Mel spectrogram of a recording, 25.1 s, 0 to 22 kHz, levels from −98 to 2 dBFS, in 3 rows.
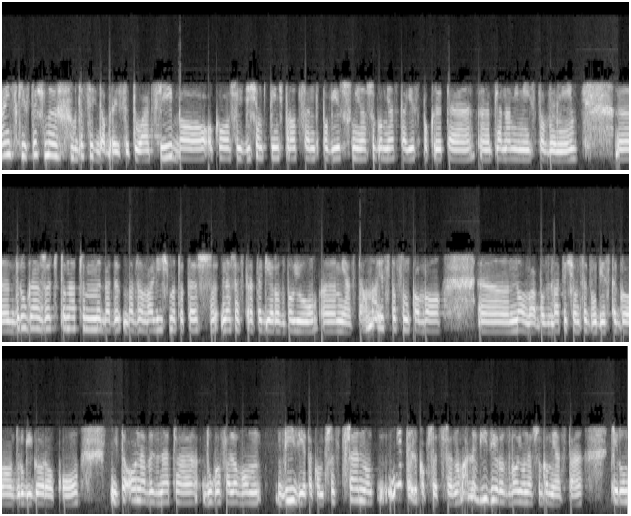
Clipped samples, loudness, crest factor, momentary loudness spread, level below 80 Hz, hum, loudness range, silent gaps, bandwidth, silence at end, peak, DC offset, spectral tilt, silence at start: under 0.1%; -12 LUFS; 10 dB; 4 LU; -60 dBFS; none; 1 LU; none; 4 kHz; 0 s; 0 dBFS; under 0.1%; -5.5 dB/octave; 0 s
